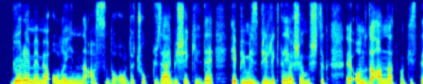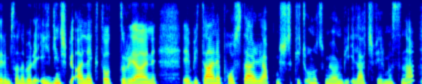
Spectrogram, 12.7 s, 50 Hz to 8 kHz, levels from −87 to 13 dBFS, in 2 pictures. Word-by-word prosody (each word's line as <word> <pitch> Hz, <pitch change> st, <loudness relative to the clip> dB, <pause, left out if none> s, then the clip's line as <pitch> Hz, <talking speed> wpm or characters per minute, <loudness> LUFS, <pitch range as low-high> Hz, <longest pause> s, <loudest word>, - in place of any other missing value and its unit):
görememe 205 Hz, +1 st, +5 dB
olayını 200 Hz, +2 st, 0 dB
aslında, 195 Hz, +2 st, -2 dB
orda 190 Hz, +3 st, -4 dB
çok 210 Hz, 0 st, -8 dB
güzel 195 Hz, 0 st, +3 dB
bir -, -, -3 dB
şekilde 190 Hz, +3 st, -1 dB, 0.3 s
hepimiz 210 Hz, -2 st, +3 dB
birlikte 210 Hz, +1 st, +1 dB
yaşamıştık. 170 Hz, -4 st, -1 dB, 0.2 s
E, 185 Hz, -, +3 dB
onu 215 Hz, -1 st, +1 dB
da -, -, +9 dB
anlatmak 170 Hz, -2 st, +1 dB
isterim 160 Hz, -1 st, -3 dB
sana, 165 Hz, 0 st, -5 dB
böyle, 165 Hz, -1 st, -1 dB
ilginç 195 Hz, 0 st, -3 dB
bir -, -, +1 dB
anekdottur, 175 Hz, +1 st, -2 dB
yani. 160 Hz, -1 st, +2 dB, 0.4 s
Eee, 175 Hz, -, -3 dB
bir 200 Hz, -, -6 dB
tane 200 Hz, 0 st, +5 dB
poster 205 Hz, +1 st, +2 dB
yapmıştık, 180 Hz, -4 st, -5 dB
hiç 205 Hz, -, -12 dB
unutmuyorum, 170 Hz, -5 st, -7 dB
bir -, -, -16 dB
ilaç 180 Hz, 0 st, -5 dB
firmasına. 160 Hz, -, -6 dB
190 Hz, 150 wpm, -23 LUFS, 170-205 Hz, 0.4 s, da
